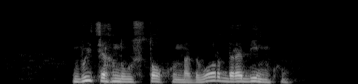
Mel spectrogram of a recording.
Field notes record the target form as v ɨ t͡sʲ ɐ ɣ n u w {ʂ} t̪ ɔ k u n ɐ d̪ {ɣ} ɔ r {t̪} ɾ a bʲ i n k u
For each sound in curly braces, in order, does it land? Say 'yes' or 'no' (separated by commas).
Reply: no, no, no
